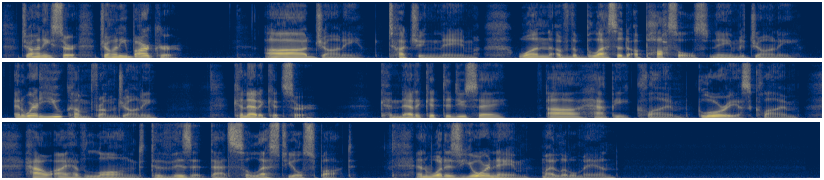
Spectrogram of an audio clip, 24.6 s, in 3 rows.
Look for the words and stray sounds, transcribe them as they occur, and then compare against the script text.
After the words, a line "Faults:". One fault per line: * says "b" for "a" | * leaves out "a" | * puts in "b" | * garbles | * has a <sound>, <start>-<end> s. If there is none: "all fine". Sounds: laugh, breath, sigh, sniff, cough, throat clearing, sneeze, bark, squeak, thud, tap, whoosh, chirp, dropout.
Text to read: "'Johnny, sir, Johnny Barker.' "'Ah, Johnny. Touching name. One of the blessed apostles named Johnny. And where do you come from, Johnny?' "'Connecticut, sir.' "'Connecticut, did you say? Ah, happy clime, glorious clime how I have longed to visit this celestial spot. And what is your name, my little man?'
"'Johnny, sir, Johnny Barker.' "'Ah, Johnny. Touching name. One of the blessed apostles named Johnny. And where do you come from, Johnny?' "'Connecticut, sir.' "'Connecticut, did you say? Ah, happy clime, glorious clime how I have longed to visit that celestial spot. And what is your name, my little man?'
Faults:
* says "that" for "this"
